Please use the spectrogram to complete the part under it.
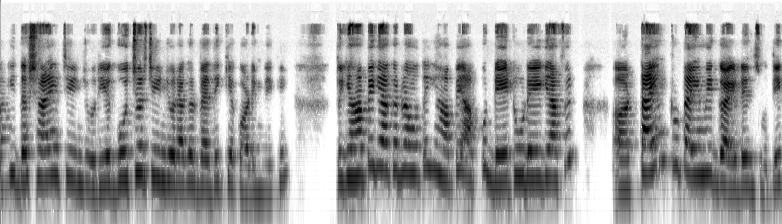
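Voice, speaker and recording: An Indian woman with a high, light voice leads an online tarot workshop. She explains each point step by step, often asking a question and then answering it herself. English words slip easily into her Hindi. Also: pushed and bright. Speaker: tarot teacher.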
